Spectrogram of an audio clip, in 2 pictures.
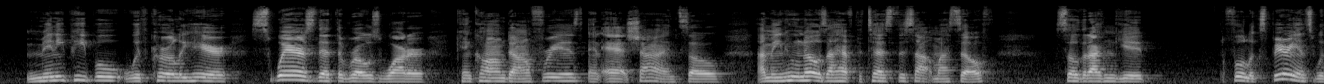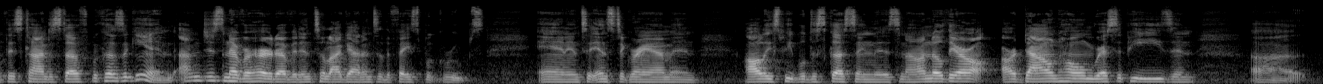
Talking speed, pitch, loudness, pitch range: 170 wpm, 135 Hz, -24 LUFS, 125-155 Hz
